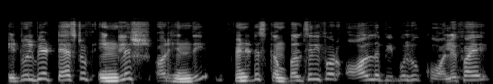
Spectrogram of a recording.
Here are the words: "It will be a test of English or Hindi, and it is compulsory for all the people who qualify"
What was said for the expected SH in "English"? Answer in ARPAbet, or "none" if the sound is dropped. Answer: SH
